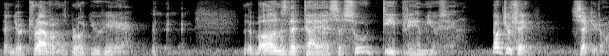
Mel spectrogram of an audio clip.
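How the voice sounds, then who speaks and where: An actor playing a crafty, jovial old samurai sword master in a video game, musing theatrically with drawn-out amusement. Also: male voice, lowish voice, huge pitch swings, gravelly, full character voice. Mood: wry, amused. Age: older. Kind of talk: dramatic video game voice acting.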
